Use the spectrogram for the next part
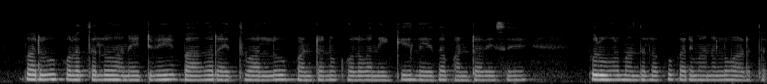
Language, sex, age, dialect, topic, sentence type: Telugu, male, 25-30, Telangana, agriculture, statement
